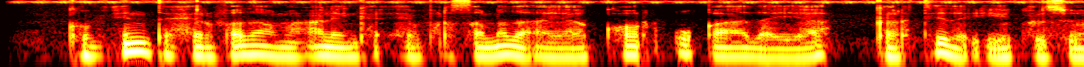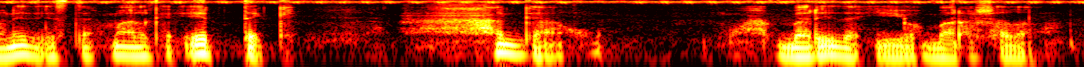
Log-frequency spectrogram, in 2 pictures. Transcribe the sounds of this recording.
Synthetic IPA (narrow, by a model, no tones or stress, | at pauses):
kʰʊbɪnt̪ʰɐħɪrfɐðɐmɑʕlɪŋkʰɐʔɛːfɐrsɐmɐðɐʔɐjaːkʰɔrʊqɑːðɐjɐkʰɐrt̪ʰɪðɐ̰ʔḭjɞkʰɐlsɔːnɪðɐɪst̪ʰɪʕmaːlkʰɐʔɪrt̪ʰɛɡ | ħɑɡɐ̰ | wɑħbɐɾʔɪ̰ðɐʔḭjɔ̰bɐɾʔɐʃɐ̰ðɐ̰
